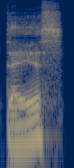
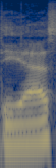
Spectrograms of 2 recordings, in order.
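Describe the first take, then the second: First: The name sounds like 'Day-us', ending in s. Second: The name sounds like 'Dee-ahz', ending in z. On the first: This is how the family says the name. The speaker calls it right. "but it's Deus" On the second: This is how other people say the name. The speaker calls it wrong. "I've been Diaz to many people"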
